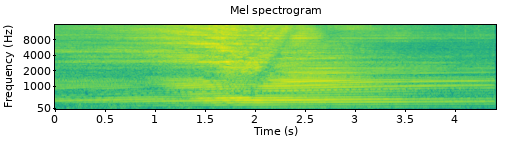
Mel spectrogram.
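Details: Yamaha PW50 two-stroke, revived after years in a shed, test ride: engine pulls up cleanly through the revs and eases back off, crisp and steady with no misfire; running healthy.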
